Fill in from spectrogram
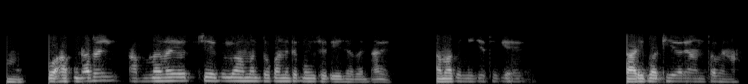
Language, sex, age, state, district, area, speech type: Bengali, male, 18-30, West Bengal, South 24 Parganas, rural, conversation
